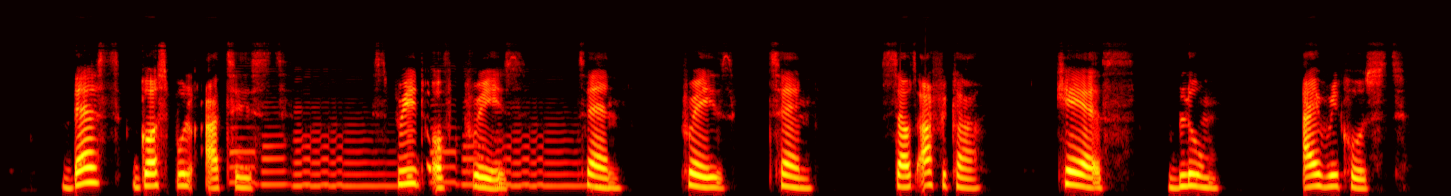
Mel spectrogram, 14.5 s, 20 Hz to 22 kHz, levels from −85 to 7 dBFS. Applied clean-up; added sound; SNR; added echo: neural mask model RNNoise.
